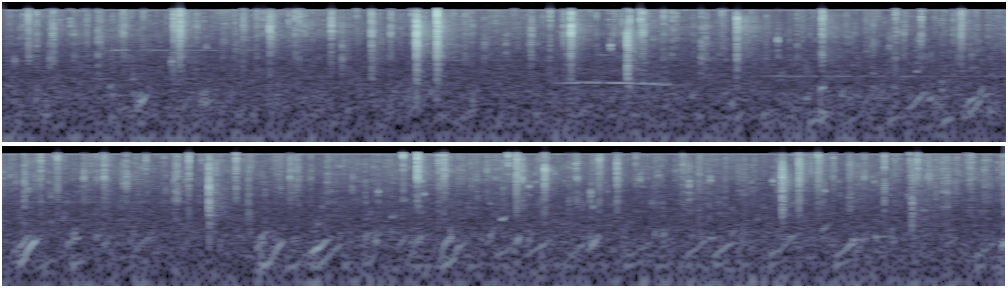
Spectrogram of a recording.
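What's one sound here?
A cauldron bubbles softly.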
